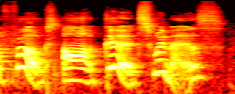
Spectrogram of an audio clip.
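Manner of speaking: ordinary delivery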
